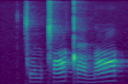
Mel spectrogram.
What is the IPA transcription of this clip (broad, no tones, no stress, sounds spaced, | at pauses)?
ǀ u n ǁ ɑ ǃ æ n ɑ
